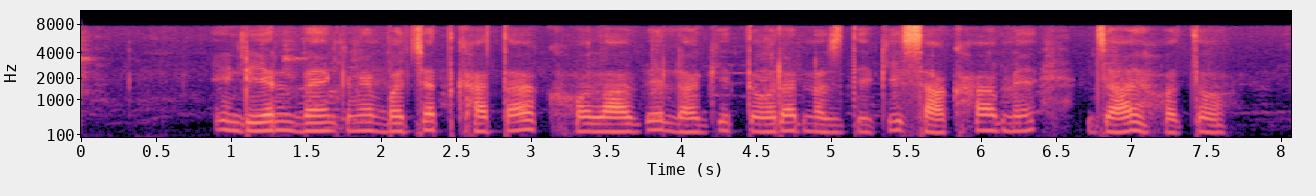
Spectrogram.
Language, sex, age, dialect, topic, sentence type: Magahi, male, 25-30, Southern, banking, statement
